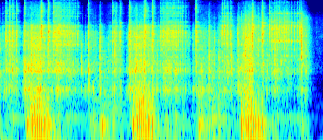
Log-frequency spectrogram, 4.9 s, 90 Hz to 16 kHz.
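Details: Ryobi LT2 two-stroke petrol trimmer, with carburetor screws adjusted: short sputtering bursts on each pull that die away every time; fires but won't keep running, so the carburetor comes off next.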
